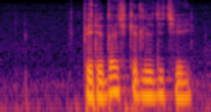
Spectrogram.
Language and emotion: Russian, neutral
